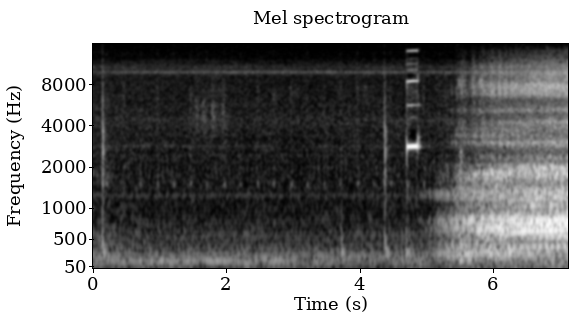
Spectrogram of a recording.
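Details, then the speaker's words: Aldi Adventuridge thermoelectric cooler, previously dead with a suspected failed internal power supply, run on DC from a portable power station drawing 57–58 W: quiet hum, beeps, then a loud, harsh rising rushing whir; worn, noisy cooling fan. "Oh, it's angry, but it works. So my diagnosis was correct. The fan is very noisy. That's more what it sounds like. It's worn."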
